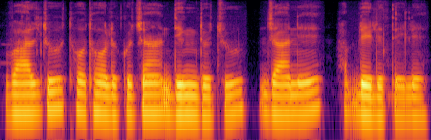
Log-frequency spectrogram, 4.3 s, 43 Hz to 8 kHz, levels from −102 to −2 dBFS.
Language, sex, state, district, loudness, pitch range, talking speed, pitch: Wancho, male, Arunachal Pradesh, Longding, -18 LUFS, 110-120 Hz, 210 wpm, 115 Hz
